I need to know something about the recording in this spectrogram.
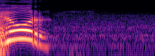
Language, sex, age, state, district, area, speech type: Kashmiri, female, 45-60, Jammu and Kashmir, Bandipora, rural, read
